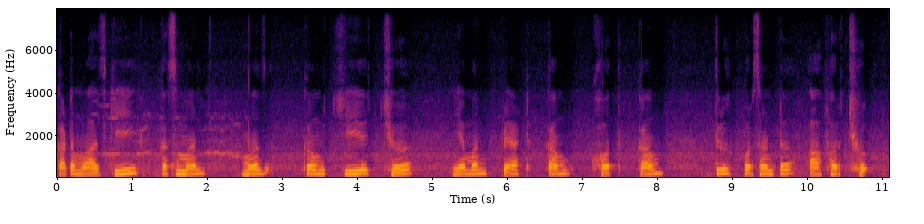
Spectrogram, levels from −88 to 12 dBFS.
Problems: constant background noise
